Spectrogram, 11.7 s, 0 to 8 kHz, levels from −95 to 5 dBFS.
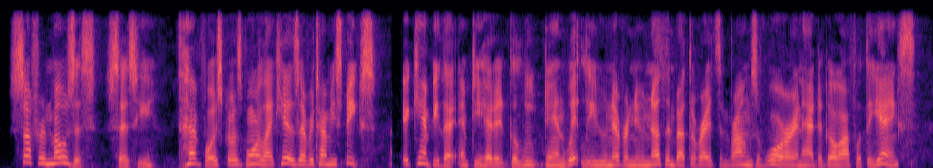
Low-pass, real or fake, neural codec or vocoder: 7.2 kHz; fake; vocoder, 22.05 kHz, 80 mel bands, WaveNeXt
